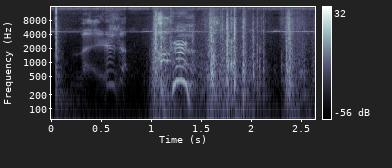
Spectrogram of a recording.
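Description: A body falls heavily onto the ground.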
